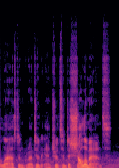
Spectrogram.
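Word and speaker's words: Scholomance: I have earned the chapter's favor at last and granted entrance into Sholomance. Yes, I know they pronounce it Schoolomance. You know I don't care. Today, my final ascent into glorious undeath begins.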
